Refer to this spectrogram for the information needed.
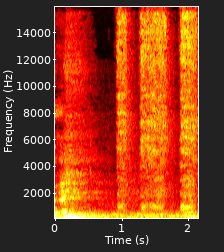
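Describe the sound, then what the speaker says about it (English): Three short bursts of spray from a bottle, each a soft hiss separated by brief pauses, close by. "spray down your chest"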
